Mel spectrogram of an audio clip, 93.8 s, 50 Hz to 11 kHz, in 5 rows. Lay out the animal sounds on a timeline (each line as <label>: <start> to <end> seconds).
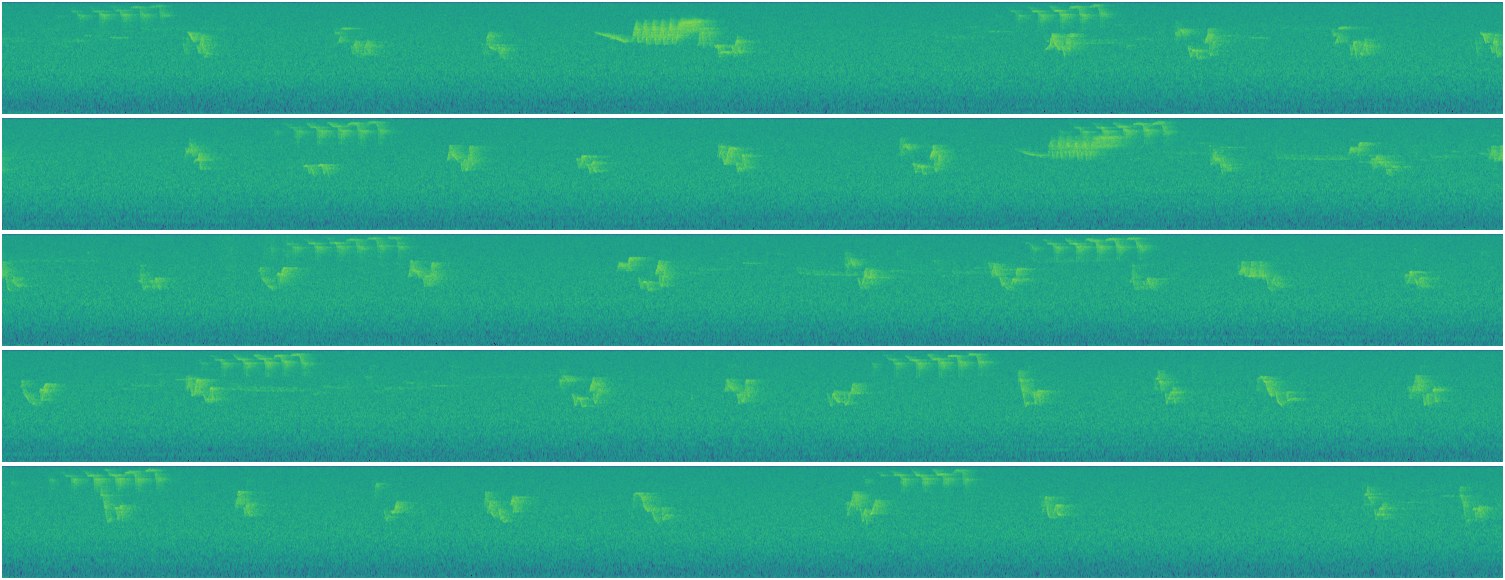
Winter Wren (Troglodytes hiemalis): 0.0 to 2.7 seconds
Red-eyed Vireo (Vireo olivaceus): 0.0 to 93.6 seconds
Blackburnian Warbler (Setophaga fusca): 0.8 to 2.3 seconds
Black-throated Blue Warbler (Setophaga caerulescens): 7.3 to 8.8 seconds
Winter Wren (Troglodytes hiemalis): 11.2 to 16.9 seconds
Blackburnian Warbler (Setophaga fusca): 12.5 to 14.0 seconds
Blackburnian Warbler (Setophaga fusca): 22.2 to 23.7 seconds
Black-throated Blue Warbler (Setophaga caerulescens): 31.3 to 32.8 seconds
Blackburnian Warbler (Setophaga fusca): 31.9 to 33.5 seconds
Winter Wren (Troglodytes hiemalis): 32.2 to 39.0 seconds
Blackburnian Warbler (Setophaga fusca): 40.8 to 42.6 seconds
Winter Wren (Troglodytes hiemalis): 45.7 to 50.4 seconds
Blackburnian Warbler (Setophaga fusca): 50.3 to 51.9 seconds
Winter Wren (Troglodytes hiemalis): 57.5 to 62.3 seconds
Blackburnian Warbler (Setophaga fusca): 58.5 to 60.2 seconds
Blackburnian Warbler (Setophaga fusca): 67.0 to 68.7 seconds
Blackburnian Warbler (Setophaga fusca): 75.6 to 77.2 seconds
Blackburnian Warbler (Setophaga fusca): 85.9 to 87.4 seconds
